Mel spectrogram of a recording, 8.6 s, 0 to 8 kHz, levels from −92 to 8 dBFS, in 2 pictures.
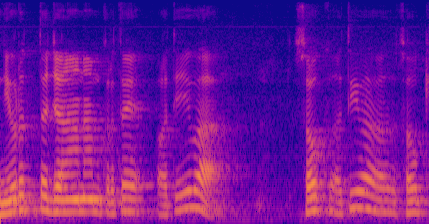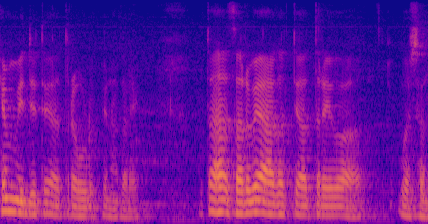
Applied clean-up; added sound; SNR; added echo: none; none; none; none.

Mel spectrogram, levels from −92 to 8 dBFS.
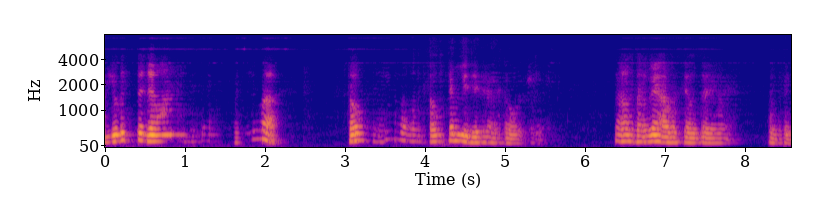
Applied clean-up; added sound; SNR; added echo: neural mask model DeepFilterNet 3.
